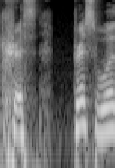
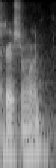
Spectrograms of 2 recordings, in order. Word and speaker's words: Christian Wood: Okay, Chris Wood or Bell Alicia for GPP? Chris Wood? You mean it's Christian Wood. I'd say Christian Wood.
